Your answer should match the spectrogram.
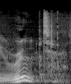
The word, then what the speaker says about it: Ruth: Her name in Hebrew is pronounced with a hard T, root, just like the root of a tree.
